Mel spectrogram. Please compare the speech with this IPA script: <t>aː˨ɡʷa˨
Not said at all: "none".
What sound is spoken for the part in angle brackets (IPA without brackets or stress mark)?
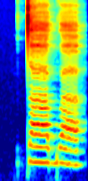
t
